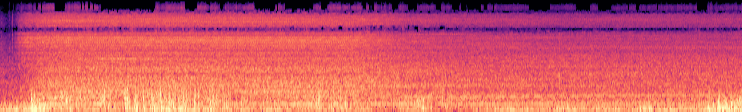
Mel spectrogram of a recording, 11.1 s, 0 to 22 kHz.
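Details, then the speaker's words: 2005 Suzuki Alto, about 147,000 km, after engine bay washing: radiator fan drones steadily as soon as ignition is switched on, running continuously; relay area overheated and its pins melted, water-damaged ECM found faulty and replaced. "സംഭവം ശരിയാ കേട്ടോ ignition on ചെയ്യുമ്പോഴേക്കും automatic ആയിട്ട് fan കറങ്ങി കൊണ്ടിരിക്കുകയാണ്"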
